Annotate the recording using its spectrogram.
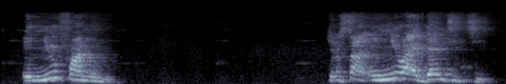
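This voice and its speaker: This man's pitch swings very widely as he talks. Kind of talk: casual debate. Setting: video call. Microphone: voice too low, mic too far.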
